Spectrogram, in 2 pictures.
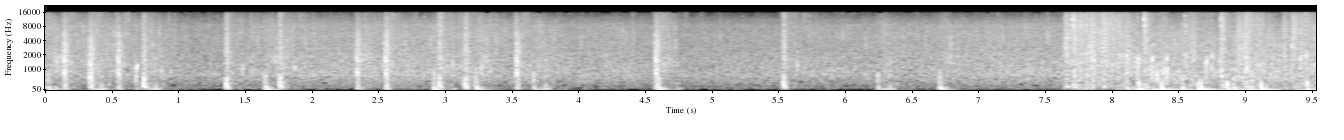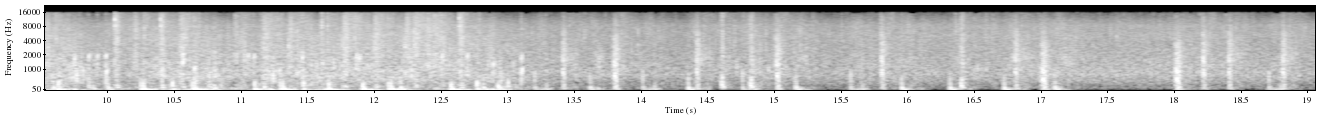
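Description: Crops snap with quick crunching pops.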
